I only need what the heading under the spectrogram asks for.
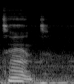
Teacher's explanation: We have t, which is voiceless, lingual alveolar, stop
